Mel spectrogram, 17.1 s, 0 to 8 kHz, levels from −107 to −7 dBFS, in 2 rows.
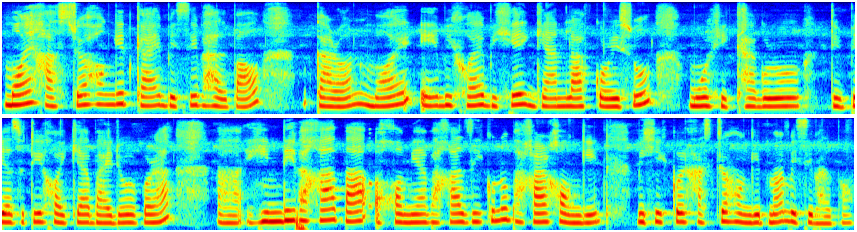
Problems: constant background noise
